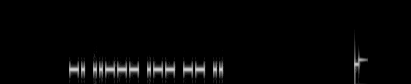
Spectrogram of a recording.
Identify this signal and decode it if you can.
Morse code, heard as a keyed tone, about 37 wpm, 700 Hz. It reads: N2WMI
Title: USA Call Signs - 5 Characters - 2x Character Spacing - 40wpm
